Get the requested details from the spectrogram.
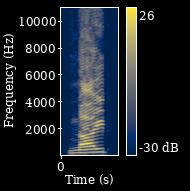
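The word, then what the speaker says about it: night: एनटी नॉट एनओस knows N आईजीएसटी नाइट ये आई जी एस टी आया ना इसमें है ना तो जी एस साइलेंट हो गया नाइट एन आईटी नाइट एन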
